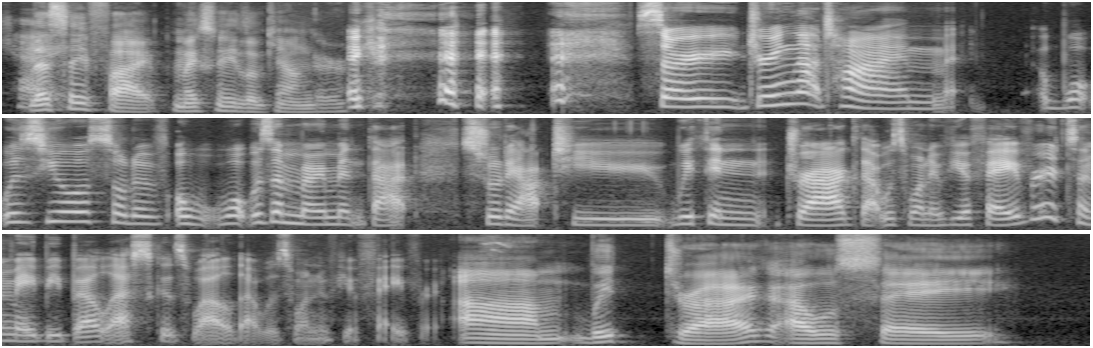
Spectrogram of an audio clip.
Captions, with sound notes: - Let's say five, makes me look younger. (both laughing) - So during that time, what was your sort of, what was a moment that stood out to you within drag, that was one of your favorites, and maybe Burlesque as well, that was one of your favorites. - With drag, I will say,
